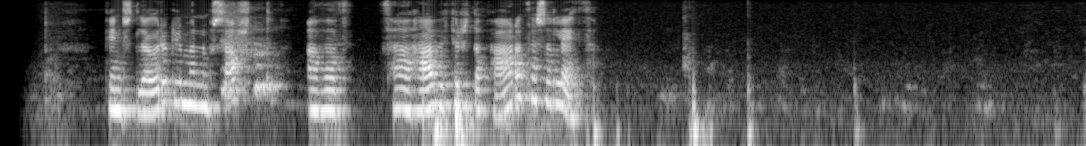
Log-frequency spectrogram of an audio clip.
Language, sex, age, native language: Icelandic, female, 40-49, Icelandic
